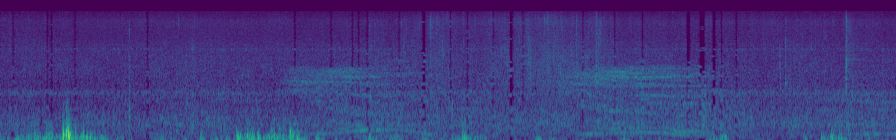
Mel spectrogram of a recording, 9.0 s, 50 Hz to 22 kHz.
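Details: Red deer in France, 2017, giving two long, arching groaning roars a couple of seconds apart, each rising and then falling, with thumps and rustling handling noise early on.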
